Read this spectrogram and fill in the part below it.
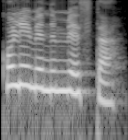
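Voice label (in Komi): кольӧй меным места, Komi, female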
